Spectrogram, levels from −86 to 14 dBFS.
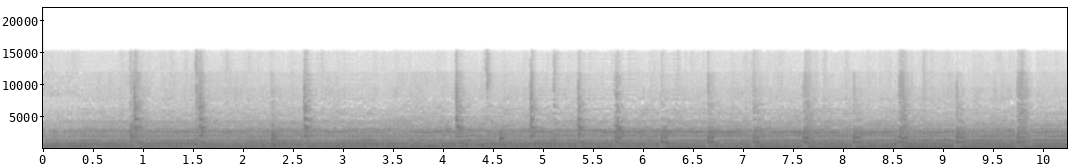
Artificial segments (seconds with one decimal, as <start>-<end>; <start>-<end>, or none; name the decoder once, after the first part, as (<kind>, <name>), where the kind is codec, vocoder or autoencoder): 3.5-4.6 (codec, DAC)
